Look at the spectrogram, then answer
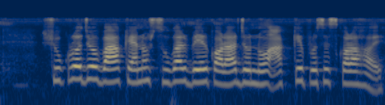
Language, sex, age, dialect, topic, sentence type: Bengali, female, 25-30, Northern/Varendri, agriculture, statement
